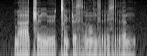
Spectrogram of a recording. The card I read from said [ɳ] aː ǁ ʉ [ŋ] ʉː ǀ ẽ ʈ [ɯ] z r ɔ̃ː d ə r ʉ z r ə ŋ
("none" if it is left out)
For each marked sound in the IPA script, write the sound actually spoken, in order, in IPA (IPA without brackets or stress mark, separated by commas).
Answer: ɳ, ŋ, ɯ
